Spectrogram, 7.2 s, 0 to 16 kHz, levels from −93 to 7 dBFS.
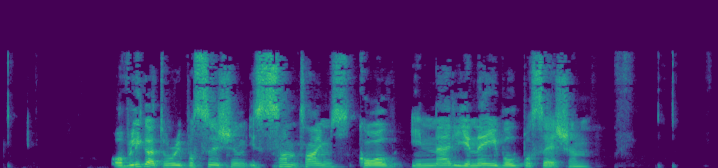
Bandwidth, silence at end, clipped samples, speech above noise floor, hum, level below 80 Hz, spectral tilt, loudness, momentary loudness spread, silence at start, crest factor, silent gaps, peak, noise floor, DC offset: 11.5 kHz; 1.3 s; under 0.1%; 66 dB; none; -72 dBFS; -2 dB/octave; -21 LUFS; 8 LU; 1.15 s; 24 dB; none; 0 dBFS; -88 dBFS; under 0.1%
